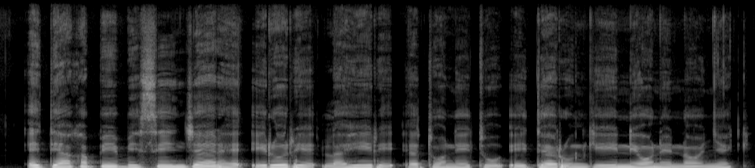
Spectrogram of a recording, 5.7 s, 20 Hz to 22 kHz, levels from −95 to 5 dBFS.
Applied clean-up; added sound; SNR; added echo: none; none; none; none.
